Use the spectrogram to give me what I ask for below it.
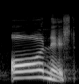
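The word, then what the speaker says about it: honest: person क्या है ऑनेस्ट अब आप इसको सही से प्रोनाउंस करिए ऑनेस्ट अगर आप इसे नेस्ट पढ़ेंगे तो आप इसका राइट आंसर नहीं जान पाएंगे ये क्या है ऑनेस्ट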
